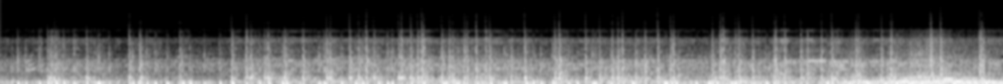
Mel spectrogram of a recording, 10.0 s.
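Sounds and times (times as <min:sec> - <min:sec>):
fireworks bangs and crackles: 0:00.0 - 0:10.0
steady low rumble: 0:00.0 - 0:10.0.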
